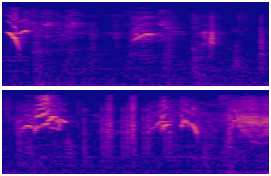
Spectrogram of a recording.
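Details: Male and female Javan mynas: scattered harsh squawks and twisting whistled notes, fairly faint, separated by short gaps and ending in a broad hissing rasp.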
